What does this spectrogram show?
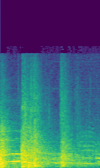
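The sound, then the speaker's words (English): A folding chair strikes a wrestler twice in quick succession, two sharp, loud metallic whacks cutting through the steady roar of an excited crowd. “Chair! Down with the chair!”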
